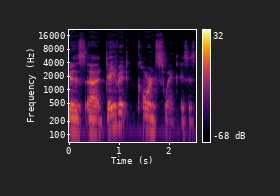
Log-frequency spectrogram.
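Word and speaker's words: Corenswet: name is uh David Corn sweat is his name did you just say corn sweat that is his name like if you are eating corn and sweating like profusely MH like if corn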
